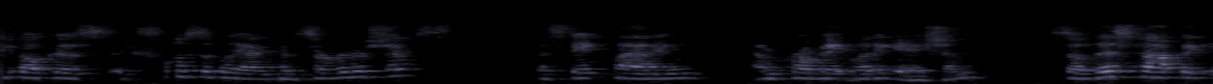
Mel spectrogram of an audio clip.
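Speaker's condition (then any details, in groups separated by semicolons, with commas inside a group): No condition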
